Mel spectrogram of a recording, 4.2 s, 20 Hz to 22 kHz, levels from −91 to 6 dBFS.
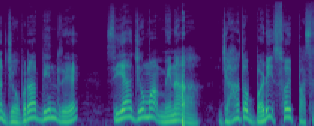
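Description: At 2.42 s the speech is hit by a corrupt frame decoded, lasting about 32 ms to 2.45 s, which fits roughly two damaged frames. Flipped bits made the decoder apply wrong gains and codes, scattering energy into the wrong frequencies, so a short glitch peaking near -10 dBFS replaces the sound. Unlike a click it has a frame-length texture rather than a single sharp tick.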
